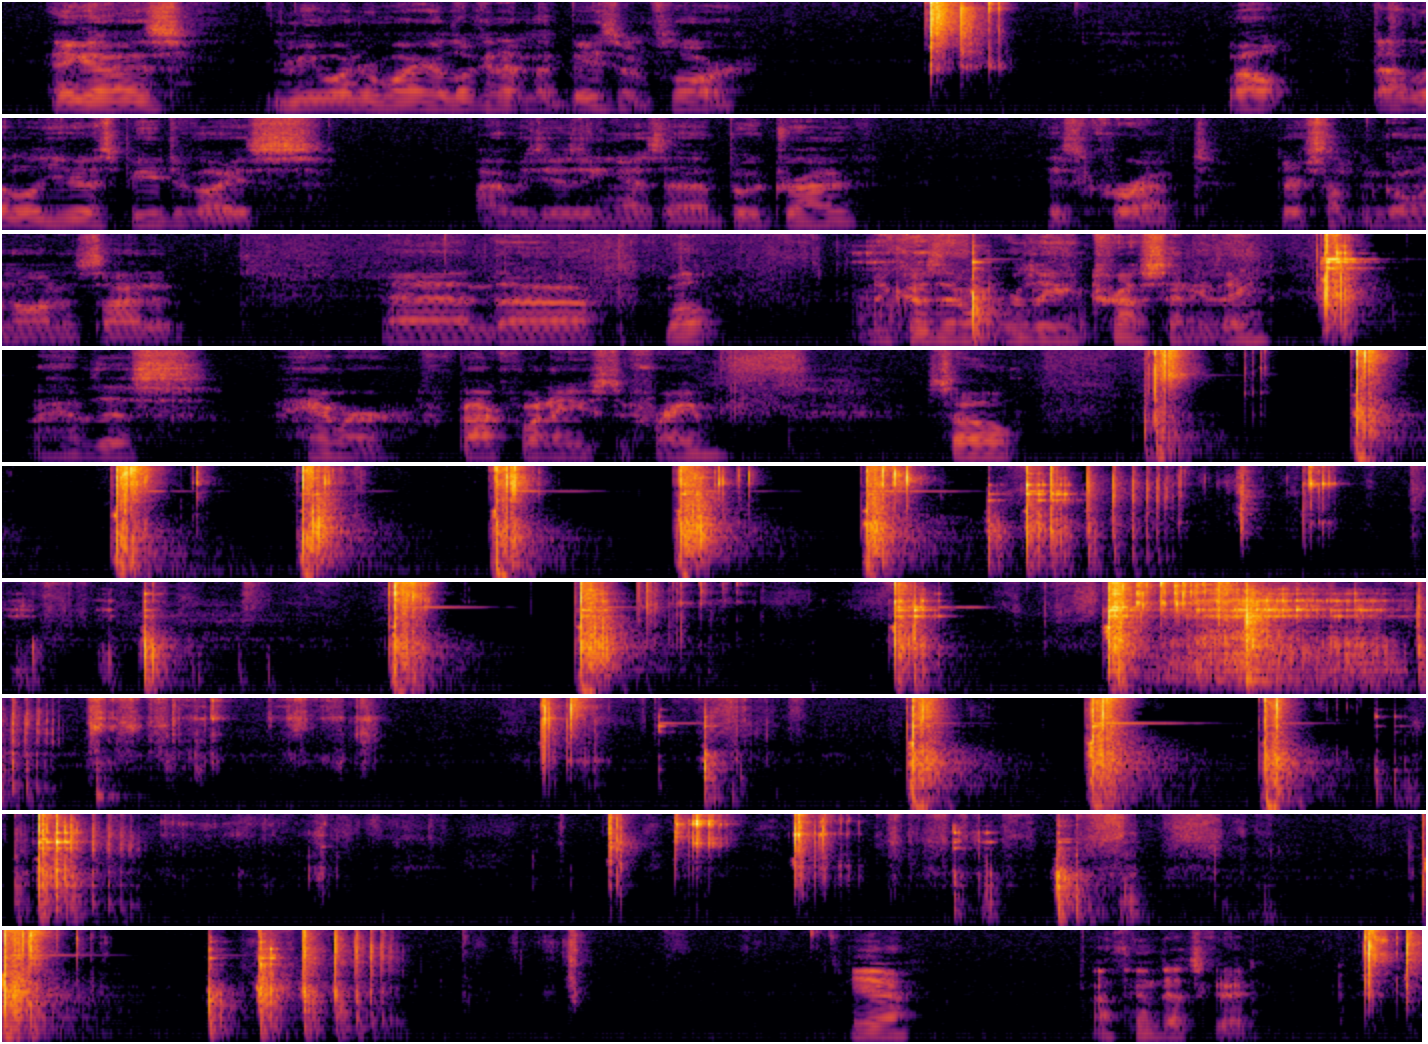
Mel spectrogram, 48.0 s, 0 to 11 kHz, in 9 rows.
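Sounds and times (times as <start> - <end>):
gritty scraping: 12.4 - 15.3.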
